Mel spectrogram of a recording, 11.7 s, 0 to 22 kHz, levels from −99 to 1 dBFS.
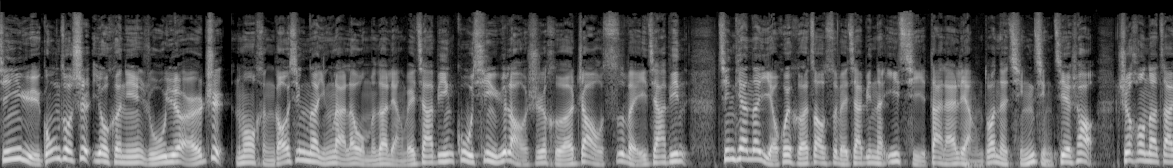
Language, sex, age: Korean, male, 20-39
